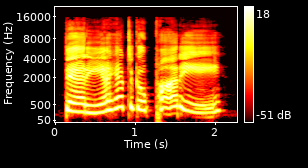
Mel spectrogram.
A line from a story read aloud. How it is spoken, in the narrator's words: whines Piper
